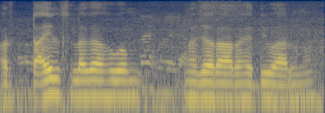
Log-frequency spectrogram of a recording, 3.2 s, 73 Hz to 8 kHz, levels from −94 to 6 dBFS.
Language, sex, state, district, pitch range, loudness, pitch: Hindi, male, Jharkhand, Ranchi, 125-140 Hz, -15 LUFS, 130 Hz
